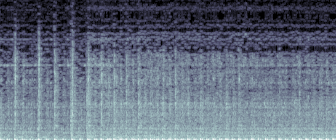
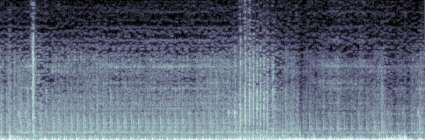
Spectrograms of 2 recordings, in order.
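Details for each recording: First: Mini bike small single-cylinder engine before fix: uneven lumpy idle about three firings a second with clattery edge; bogs and dies on throttle, backfires and smokes, cause unclear. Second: Mini bike that stalled on throttle, now running with the spring removed and rear end on jacks: fast, steady single-cylinder beat with no surging or dying; fixed, though the gumming carburettor still needs replacing.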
